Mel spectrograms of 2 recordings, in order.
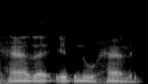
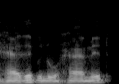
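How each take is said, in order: First: The glottal stop before ibn is pronounced. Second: The glottal stop is dropped, linking the words. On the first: The speaker calls it wrong. "you can't say" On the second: The speaker calls it right. "You don't pronounce it if there is something in front of it"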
